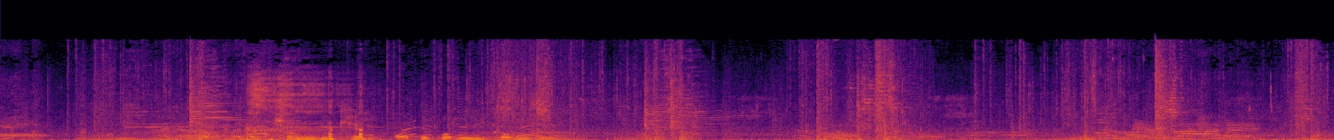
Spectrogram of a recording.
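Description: Swords clash and clang with sharp metallic strikes.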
